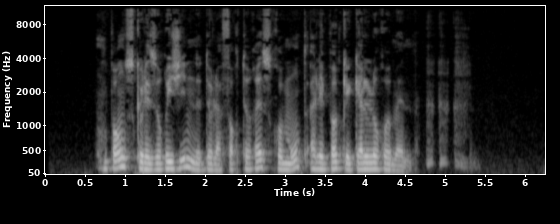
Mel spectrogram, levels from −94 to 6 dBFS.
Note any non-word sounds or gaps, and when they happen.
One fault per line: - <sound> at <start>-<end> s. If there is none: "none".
- throat clearing at 4.7-5.5 s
